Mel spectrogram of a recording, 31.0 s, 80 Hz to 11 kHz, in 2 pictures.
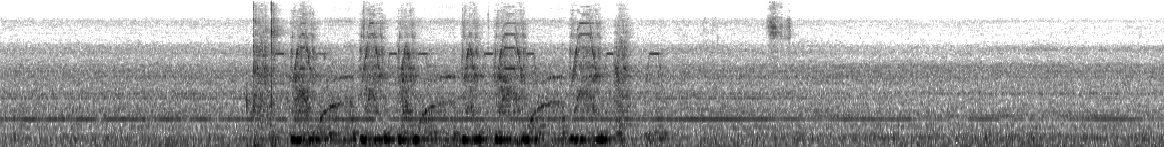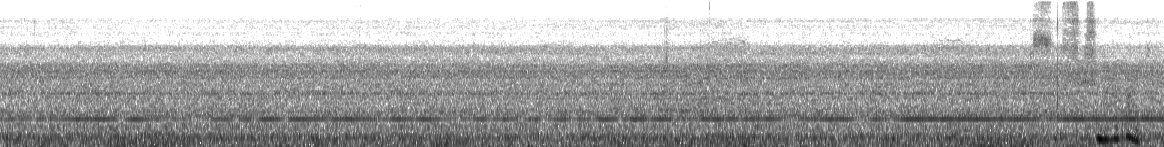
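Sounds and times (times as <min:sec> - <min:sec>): low hum with faint tone: 0:00.0 - 0:31.0
machine clacking: 0:03.3 - 0:08.9
buzzing motor: 0:03.3 - 0:09.0.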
